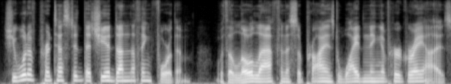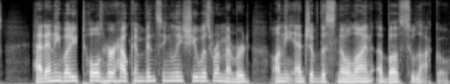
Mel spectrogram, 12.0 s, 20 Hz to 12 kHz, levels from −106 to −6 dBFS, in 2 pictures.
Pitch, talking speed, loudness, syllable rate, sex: 140 Hz, 205 wpm, -19 LUFS, 5.7 syllables/s, male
